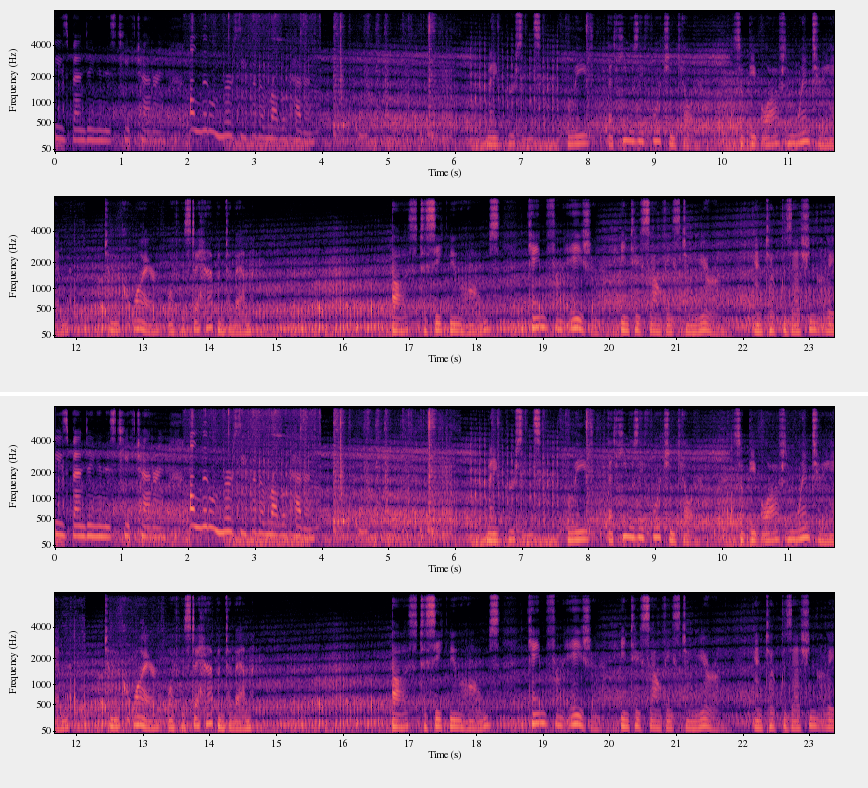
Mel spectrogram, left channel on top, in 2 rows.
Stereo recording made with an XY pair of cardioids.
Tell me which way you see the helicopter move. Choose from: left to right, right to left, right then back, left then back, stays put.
right to left.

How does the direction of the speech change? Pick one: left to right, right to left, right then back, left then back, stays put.
right to left.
